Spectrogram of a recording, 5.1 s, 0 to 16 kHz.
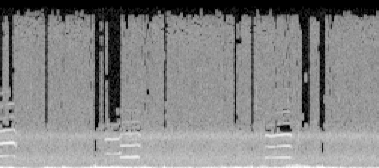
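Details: Bald eagle female incubating eggs at Big Bear warns an intruding adult eagle, 3 February 2020: three short, clear, whistled chirps with bright harmonics, spaced about a second or more apart, with gusty low wind noise.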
